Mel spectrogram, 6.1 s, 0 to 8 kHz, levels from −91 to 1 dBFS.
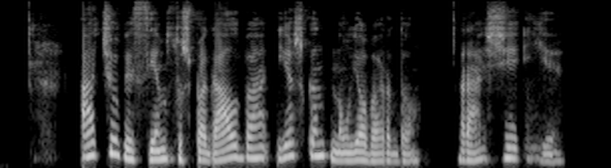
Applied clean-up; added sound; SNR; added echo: neural mask model Resemble Enhance denoiser.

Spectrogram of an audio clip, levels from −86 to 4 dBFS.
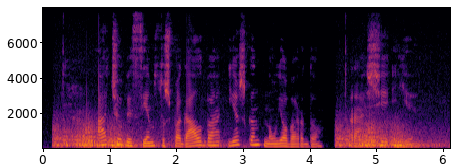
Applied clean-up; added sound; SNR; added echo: none; Thunder / Rain; 1 dB; none.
